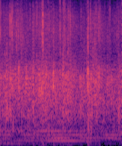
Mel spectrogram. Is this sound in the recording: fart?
no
